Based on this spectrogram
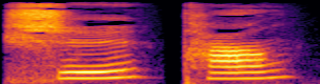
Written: shi2tang2

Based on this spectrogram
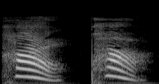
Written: hai4pa4

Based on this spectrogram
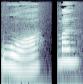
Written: wo3men5

